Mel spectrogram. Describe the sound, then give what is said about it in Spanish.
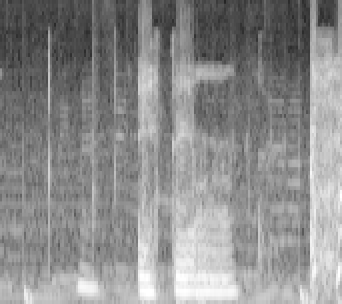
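Coughing from someone with a slight cough amid feverish illness: a few rough, throaty bursts with a voiced, rasping quality, fairly loud and uneven, with short gaps between them. “disculpen, estoy con un poco de tos.”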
